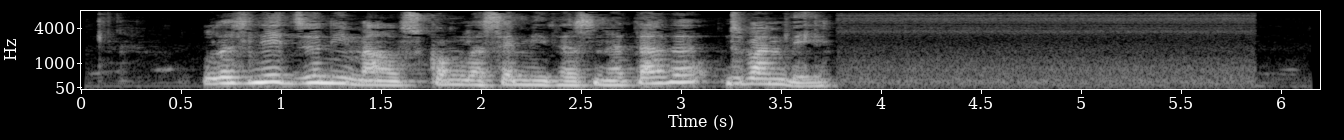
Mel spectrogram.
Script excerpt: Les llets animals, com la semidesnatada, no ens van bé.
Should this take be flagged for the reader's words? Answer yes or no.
yes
